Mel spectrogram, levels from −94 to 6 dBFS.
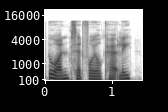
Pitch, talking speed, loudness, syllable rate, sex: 165 Hz, 205 wpm, -17 LUFS, 5.5 syllables/s, female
